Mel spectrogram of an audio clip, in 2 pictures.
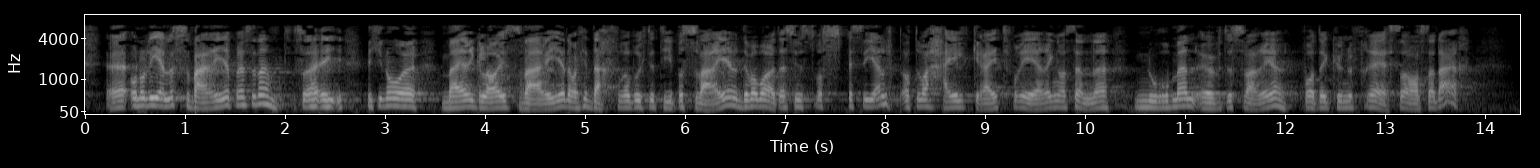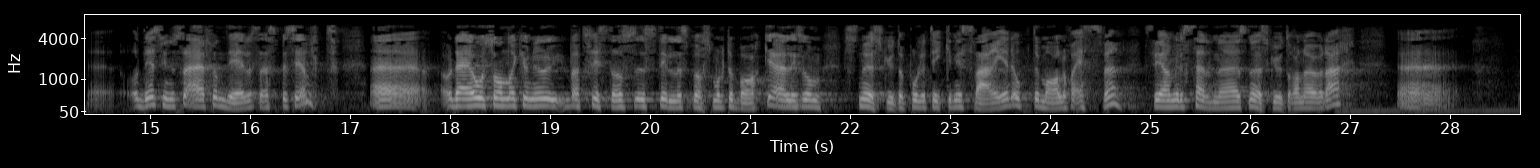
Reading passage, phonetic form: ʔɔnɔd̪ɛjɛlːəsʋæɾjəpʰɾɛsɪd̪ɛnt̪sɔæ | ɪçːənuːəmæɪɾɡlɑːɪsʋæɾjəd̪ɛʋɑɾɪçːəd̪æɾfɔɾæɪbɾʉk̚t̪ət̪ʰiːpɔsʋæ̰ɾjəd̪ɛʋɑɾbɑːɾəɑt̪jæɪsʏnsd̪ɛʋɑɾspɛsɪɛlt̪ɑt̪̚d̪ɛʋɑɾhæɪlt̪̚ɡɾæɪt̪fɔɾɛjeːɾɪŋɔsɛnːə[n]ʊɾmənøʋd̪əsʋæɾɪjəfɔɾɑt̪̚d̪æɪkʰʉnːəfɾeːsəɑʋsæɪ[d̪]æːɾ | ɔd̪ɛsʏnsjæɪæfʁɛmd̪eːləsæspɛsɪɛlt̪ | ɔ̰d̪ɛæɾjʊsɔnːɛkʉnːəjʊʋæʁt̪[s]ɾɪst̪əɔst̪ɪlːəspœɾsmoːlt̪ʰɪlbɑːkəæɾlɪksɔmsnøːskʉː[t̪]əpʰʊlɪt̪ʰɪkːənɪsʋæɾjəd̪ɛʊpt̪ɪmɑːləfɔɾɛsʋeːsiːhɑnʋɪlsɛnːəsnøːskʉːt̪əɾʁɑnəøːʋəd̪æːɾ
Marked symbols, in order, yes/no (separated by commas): yes, yes, no, yes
